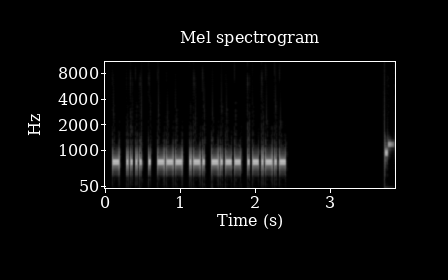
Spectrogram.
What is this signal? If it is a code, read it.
Morse code, heard as a keyed tone, about 37 wpm, 700 Hz. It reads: THEORY.
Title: Sentences from Top 1000 Words - Review Part 3 - 40wpm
